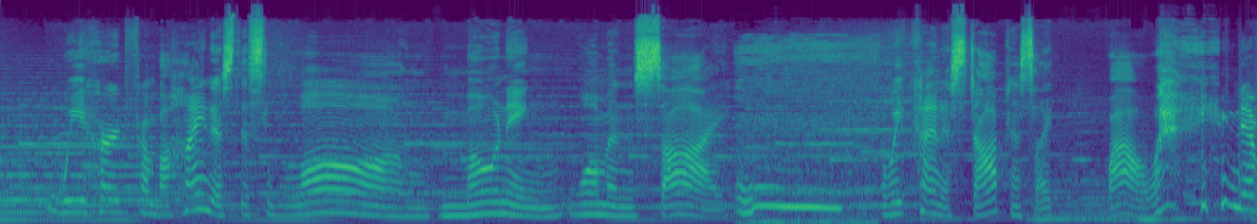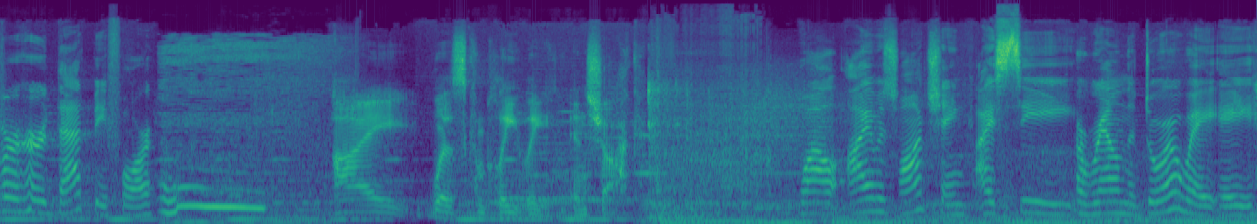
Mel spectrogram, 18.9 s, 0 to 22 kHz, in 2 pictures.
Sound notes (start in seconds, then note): 5.5 moaning; 8.7 laughs; 10.6 moaning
